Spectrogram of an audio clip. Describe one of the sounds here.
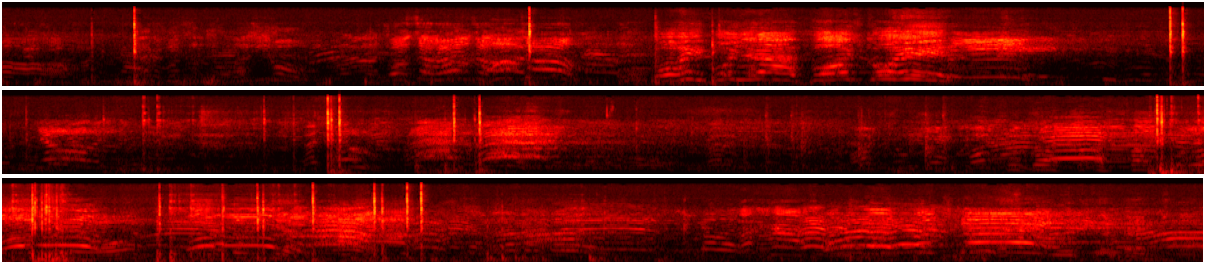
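Men shout to each other outdoors during a football match.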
